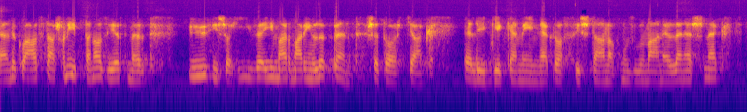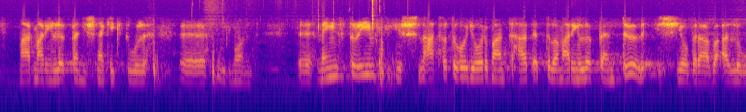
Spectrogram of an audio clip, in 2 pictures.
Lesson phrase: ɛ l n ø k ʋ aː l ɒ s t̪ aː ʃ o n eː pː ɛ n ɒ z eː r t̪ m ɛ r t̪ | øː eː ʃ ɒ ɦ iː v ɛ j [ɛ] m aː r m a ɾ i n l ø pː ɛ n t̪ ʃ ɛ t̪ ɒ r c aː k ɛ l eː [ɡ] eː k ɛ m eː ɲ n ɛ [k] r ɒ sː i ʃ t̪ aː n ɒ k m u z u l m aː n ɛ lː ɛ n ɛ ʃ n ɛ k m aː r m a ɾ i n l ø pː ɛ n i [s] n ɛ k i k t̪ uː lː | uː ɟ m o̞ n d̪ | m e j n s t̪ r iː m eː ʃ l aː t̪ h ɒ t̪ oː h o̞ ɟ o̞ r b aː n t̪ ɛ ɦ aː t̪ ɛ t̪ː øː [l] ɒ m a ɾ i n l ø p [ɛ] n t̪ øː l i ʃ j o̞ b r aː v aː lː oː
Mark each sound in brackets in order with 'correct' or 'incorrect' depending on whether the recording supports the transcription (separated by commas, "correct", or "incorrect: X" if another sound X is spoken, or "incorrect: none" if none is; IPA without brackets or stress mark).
incorrect: i, incorrect: ɡː, correct, incorrect: ʃ, correct, correct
